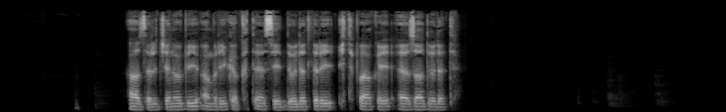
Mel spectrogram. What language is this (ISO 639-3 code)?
uig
